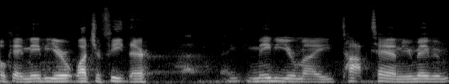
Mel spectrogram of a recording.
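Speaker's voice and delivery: ordinary delivery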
